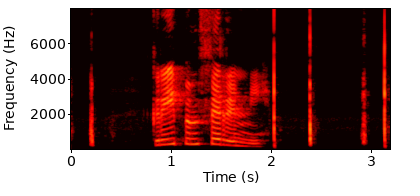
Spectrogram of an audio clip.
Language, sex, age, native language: Icelandic, female, 10, Icelandic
